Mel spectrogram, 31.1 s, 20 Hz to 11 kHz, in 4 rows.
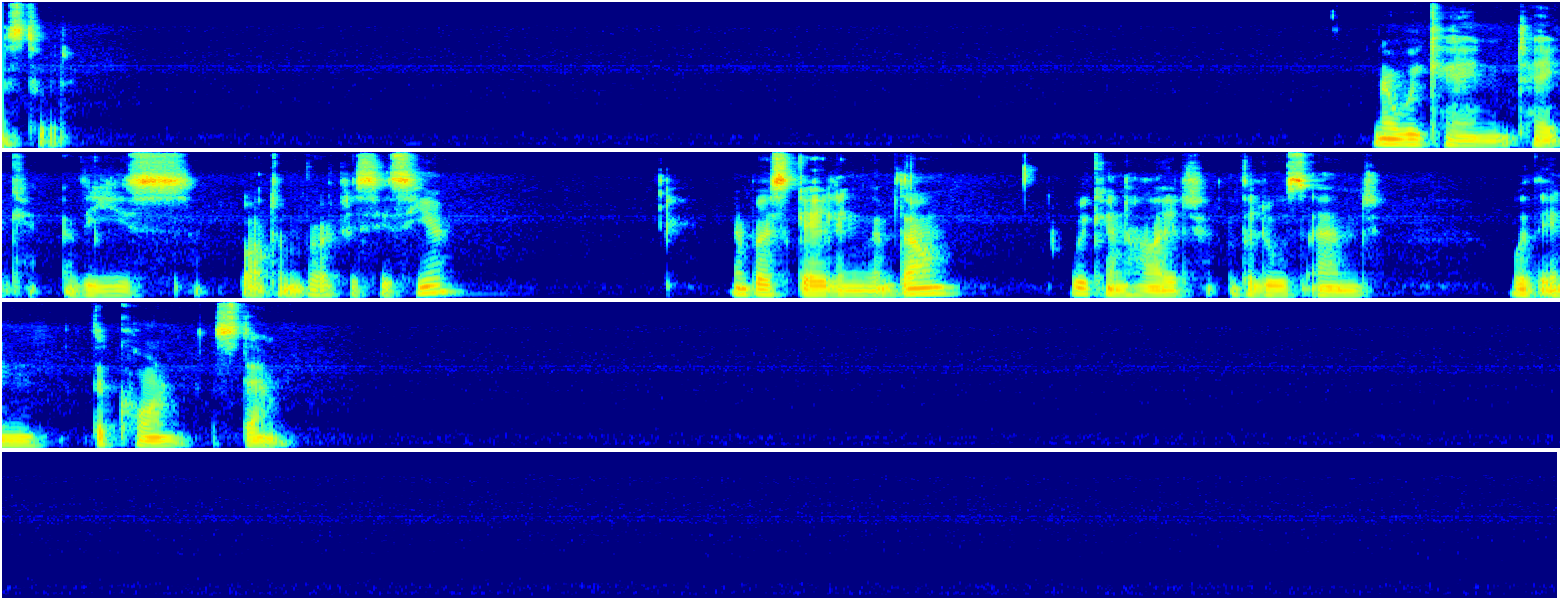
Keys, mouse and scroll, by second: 0.0 shift+click, 1.4 click, 2.0 shift+middle click, 2.3-3.0 scroll up 9, 3.3 e, 5.2 s, 6.5 g, 9.3 click, 9.9-11.0 shift+middle drag, 11.0 s, 13.3 g, 16.2-17.7 middle drag, 18.0 click, 18.2 middle click, 19.0-19.6 scroll down 1, 19.6 click, 21.7 click, 22.5 click, 23.8 click, 24.6 click, 25.9 click, 26.6-28.0 middle drag, 28.0-28.5 scroll down 3, 28.5 alt+z, 29.8 alt+click.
